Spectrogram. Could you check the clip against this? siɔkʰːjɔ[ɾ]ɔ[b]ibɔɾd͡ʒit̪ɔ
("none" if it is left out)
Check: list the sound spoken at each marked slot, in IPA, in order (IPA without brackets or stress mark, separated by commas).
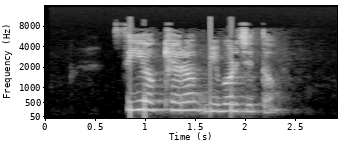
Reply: ɾ, b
